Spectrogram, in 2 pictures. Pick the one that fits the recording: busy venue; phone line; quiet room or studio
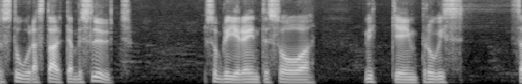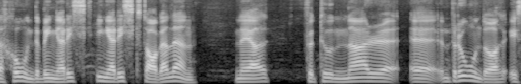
busy venue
